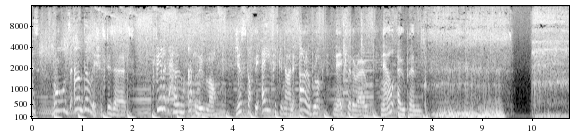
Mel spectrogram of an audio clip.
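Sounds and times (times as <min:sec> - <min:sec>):
speech: 0:00.0 - 0:08.3
person snoring loudly while sleeping at night: 0:07.8 - 0:10.7.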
